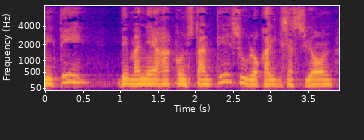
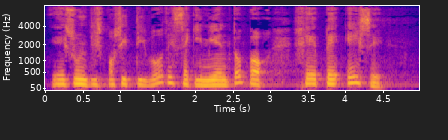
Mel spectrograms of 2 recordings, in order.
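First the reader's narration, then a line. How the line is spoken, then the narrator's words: Plain reply. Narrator (Spanish): respondió Sophie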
